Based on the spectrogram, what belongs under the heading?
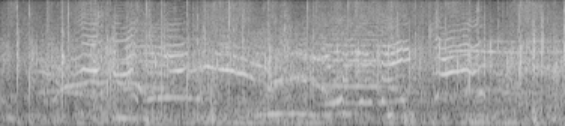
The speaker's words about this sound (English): Mixed reactions from the crowd there. Obviously, some people excited, some people not so excited.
